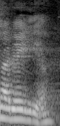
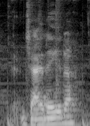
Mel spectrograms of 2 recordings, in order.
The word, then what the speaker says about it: areia: Sand pear in Brazil is a pera de areia. Jadeira? Areia. Areia. Yes, pera de areia.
